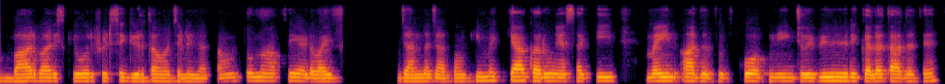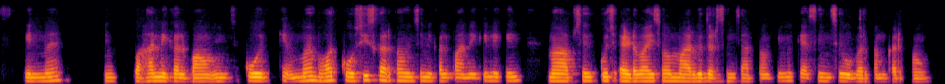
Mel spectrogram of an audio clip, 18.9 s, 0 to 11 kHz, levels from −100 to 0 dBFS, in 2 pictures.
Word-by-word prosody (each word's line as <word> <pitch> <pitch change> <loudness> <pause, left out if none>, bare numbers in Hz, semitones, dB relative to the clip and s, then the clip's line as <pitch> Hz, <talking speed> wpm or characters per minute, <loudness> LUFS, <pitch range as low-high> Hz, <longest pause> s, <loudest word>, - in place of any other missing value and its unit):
बार-बार 135 +1 +1
इसकी 135 +1 -5
ओर 140 0 +3
फिर 140 - -1
से 145 - -2
गिरता 135 0 0
हुआ 130 0 0
चले 130 0 -2
जाता 125 0 -5
हूँ? 140 +1 -4
तो 145 - 0
मैं 145 0 0
आपसे 140 +1 -2
एडवाइस 130 -1 +1 0.6
जानना 130 0 +1
चाहता 130 0 -2
हूँ 130 - -2
कि 150 - -1
मैं 155 +1 0
क्या 155 0 +3
करूँ 140 0 +4
ऐसा 135 0 -1
की, 145 +2 0 0.3
मैं 140 0 +4
इन 145 0 +3
आदतों 135 -1 0 0.2
को 140 -1 +5
अपनी 140 0 -3
जो 135 - +1
भी 145 +1 +3
मे 145 - +5
मेरी 145 0 +3
गलत 135 0 +3
आदत 130 0 0
हैं, 145 +3 -1 0.3
इनमे 140 +2 +1 0.5
उह 140 - -2 0.2
बाहर 140 +1 +1
निकल 140 -2 +4
पाऊँ 130 0 +1
इन 135 - -1 0.2
को, 145 0 +7
कि 145 +1 -7
मैं 150 +5 +2
बहुत 155 +2 +1
कोशिश 155 +3 +1
करता 155 -3 0
हूँ 150 - +3
इनसे 145 +1 -3
निकल 140 -1 -1
पाने 135 -1 -1
की 145 +3 -6
लेकिन, 150 +1 -2 0.3
मैं 140 - +4
आपसे 140 +1 +1
कुछ 150 0 +1
एडवाइस 135 0 +4
और 140 - +3
मार्गदर्शन 135 0 +1
चाहता 130 0 -8
हूँ 130 - -4
कि 145 - -6
मैं 145 0 -3
कैसे 140 +1 -5
इनसे 140 0 -2
ओवरकम 130 -1 -1
कर 125 0 -6
पाऊँ? 120 +1 -7
140 Hz, 215 wpm, -25 LUFS, 130-145 Hz, 0.6 s, को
